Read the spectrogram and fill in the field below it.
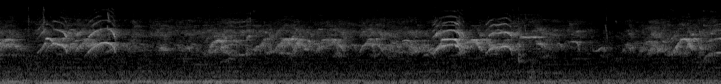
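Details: Young cockatiel chick giving bursts of raspy chirps and short rising squeaks, some louder sharp notes mixed in, continuing irregularly over a low background hum.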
